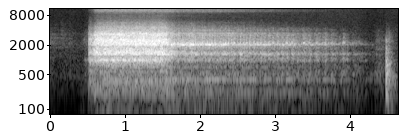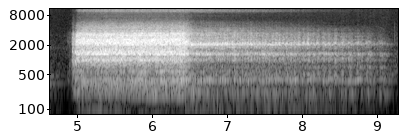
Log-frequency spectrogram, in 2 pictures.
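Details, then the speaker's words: Drainage pump that hummed but would not pump, tested after cleaning and insulating the wiring connection. Two runs, each a sharp rise then steady whirring slowly fading; motor starts and spins freely, all fine. Normal running after repair. "все отлично осталось за герметизировать соединение и собрать все на место"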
